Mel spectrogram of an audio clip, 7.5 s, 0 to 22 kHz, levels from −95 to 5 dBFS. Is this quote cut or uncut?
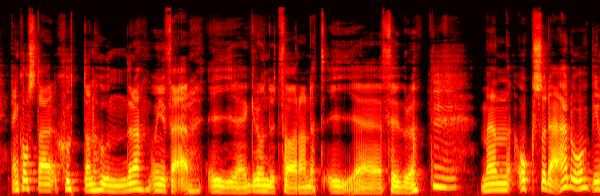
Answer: cut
